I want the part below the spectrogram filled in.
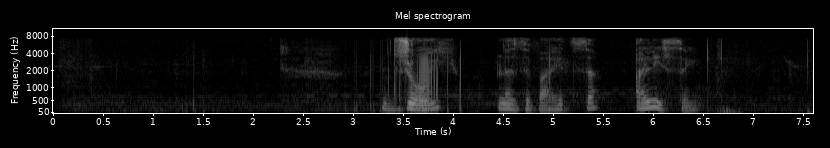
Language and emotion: Russian, neutral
